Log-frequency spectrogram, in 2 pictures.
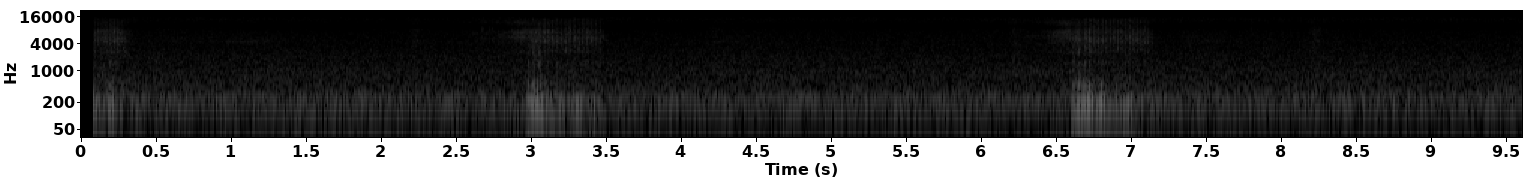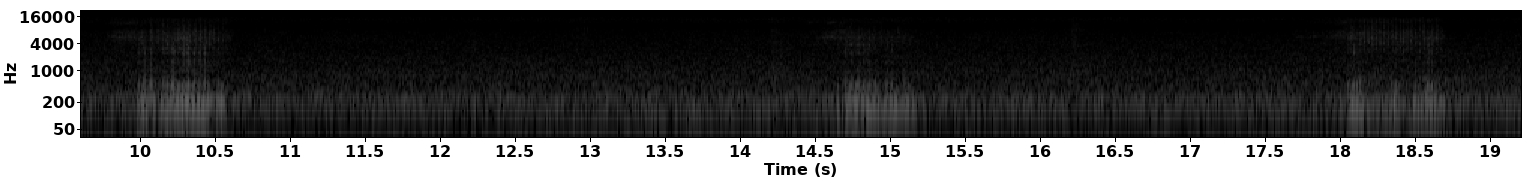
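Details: Snoring: five rough snores on the in-breath, evenly spaced at about 16 a minute, over a steady background hiss.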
